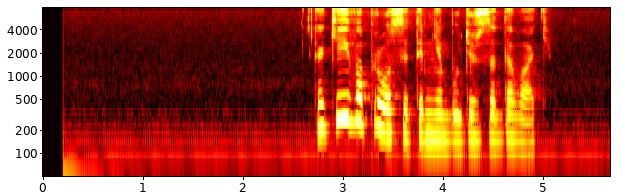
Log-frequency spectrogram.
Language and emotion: Russian, neutral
